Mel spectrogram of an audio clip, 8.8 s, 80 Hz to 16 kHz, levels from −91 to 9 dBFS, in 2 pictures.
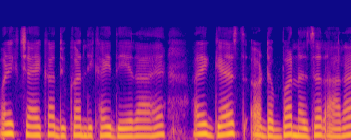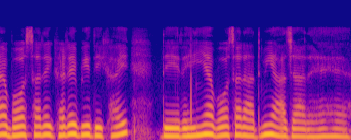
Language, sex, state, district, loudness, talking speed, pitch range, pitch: Hindi, female, Chandigarh, Chandigarh, -13 LUFS, 225 wpm, 200-230 Hz, 220 Hz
